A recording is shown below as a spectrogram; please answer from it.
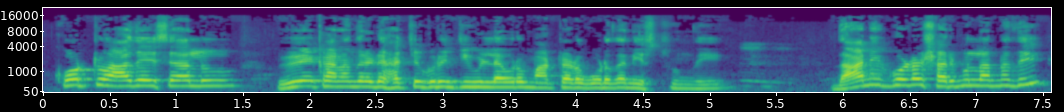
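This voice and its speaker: A man's voice: high voice, a little mellow. A man giving impassioned political commentary, emphatic and full of rhetorical questions. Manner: emphatic, rhetorical questioning, re-enacting others' remarks.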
